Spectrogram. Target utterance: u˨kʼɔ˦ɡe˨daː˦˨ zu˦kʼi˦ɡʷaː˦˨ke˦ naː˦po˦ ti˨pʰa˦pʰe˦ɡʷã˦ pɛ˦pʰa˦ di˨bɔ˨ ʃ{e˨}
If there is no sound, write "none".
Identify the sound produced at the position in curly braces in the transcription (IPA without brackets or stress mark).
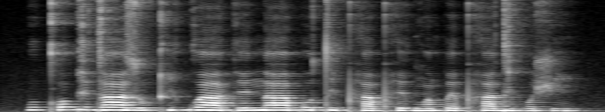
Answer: i˨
